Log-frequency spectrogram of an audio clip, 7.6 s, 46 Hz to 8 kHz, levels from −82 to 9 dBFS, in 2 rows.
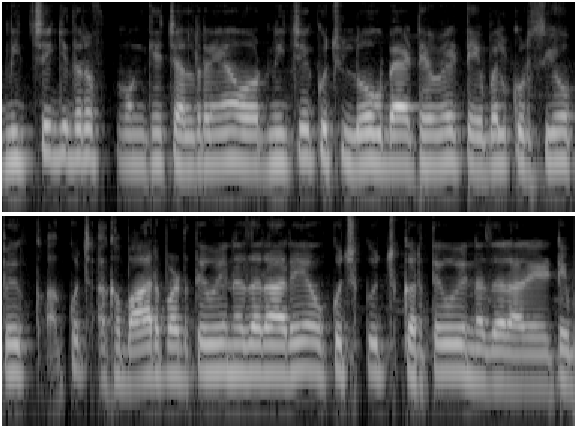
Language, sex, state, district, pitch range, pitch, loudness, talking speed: Hindi, male, Uttar Pradesh, Budaun, 155-175 Hz, 160 Hz, -24 LUFS, 290 wpm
